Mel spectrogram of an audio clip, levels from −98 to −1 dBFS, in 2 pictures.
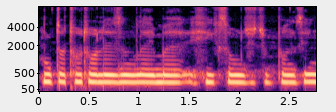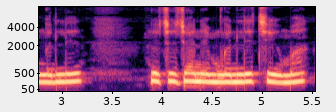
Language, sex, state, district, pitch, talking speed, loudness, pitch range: Wancho, female, Arunachal Pradesh, Longding, 230 Hz, 150 wpm, -11 LUFS, 220-240 Hz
